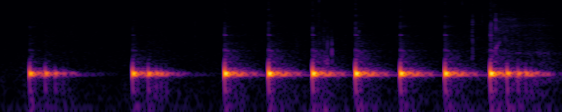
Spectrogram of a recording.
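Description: Moktak (Korean Buddhist wooden fish) struck about eleven times. The knocks are short and hollow, each ringing briefly at one pitch, and they start slow and speed up steadily: the accelerating roll that opens a chanted mantra.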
